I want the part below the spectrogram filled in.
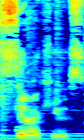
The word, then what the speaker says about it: Syracuse: We stopped at the city of Sarkus. We stayed there, uh, and did I say that right? It's Syracuse.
